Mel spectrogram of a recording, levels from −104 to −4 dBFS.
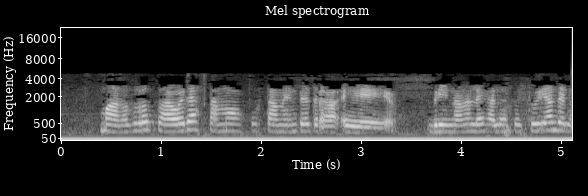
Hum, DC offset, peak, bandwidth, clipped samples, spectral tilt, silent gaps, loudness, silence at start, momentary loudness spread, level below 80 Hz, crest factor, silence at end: none; 4%; -10 dBFS; 4.9 kHz; under 0.1%; -8 dB/octave; none; -28 LUFS; 0.35 s; 8 LU; -58 dBFS; 16 dB; 0 s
